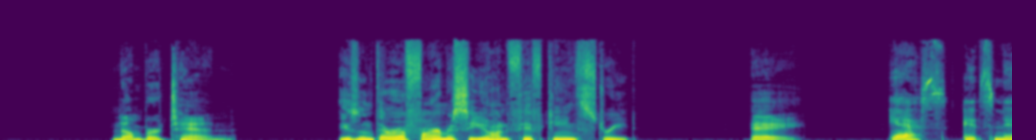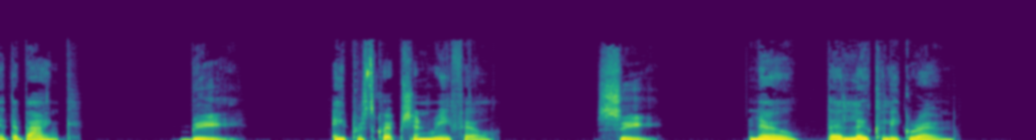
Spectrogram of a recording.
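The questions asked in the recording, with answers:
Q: Isn't there a pharmacy on 15th Street?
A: A: Yes, it's near the bank.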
